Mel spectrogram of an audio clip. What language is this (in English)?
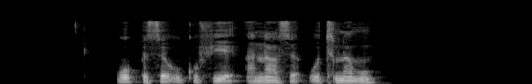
Akan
